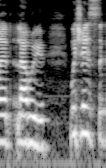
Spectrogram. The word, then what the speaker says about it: LaRue: I've never seen a single person call it larue, which is the correct pronunciation, but I'm not here to do that.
